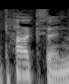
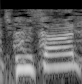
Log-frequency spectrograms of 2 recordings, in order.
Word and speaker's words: Tucson: Listen, I remember one time you pronounced Tucson Tuxen. Listen, everyone makes a mistake. Everyone makes a mistake. That's true. I don't think you studied Arizona, though. Yeah. You don't know Tucson?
